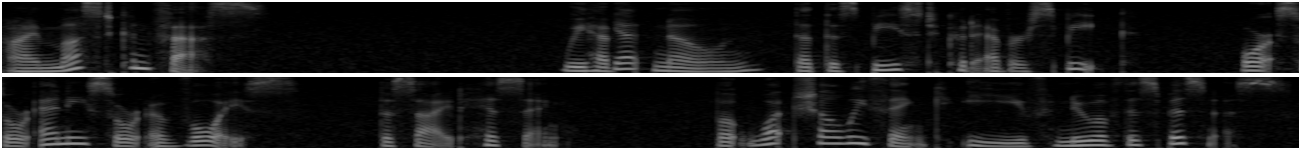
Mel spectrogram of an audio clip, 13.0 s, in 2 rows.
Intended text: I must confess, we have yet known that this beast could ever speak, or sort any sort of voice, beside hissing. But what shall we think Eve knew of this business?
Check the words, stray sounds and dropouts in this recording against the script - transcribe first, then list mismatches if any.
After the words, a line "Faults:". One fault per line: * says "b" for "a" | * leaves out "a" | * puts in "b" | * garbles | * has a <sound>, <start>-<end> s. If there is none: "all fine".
I must confess, we have yet known that this beast could ever speak, or sort any sort of voice, beside hissing. But what shall we think Eve knew of this business?
Faults:
all fine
